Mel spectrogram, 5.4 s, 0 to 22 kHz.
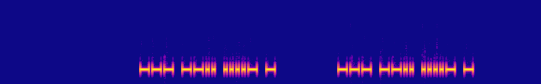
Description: Morse code, heard as a keyed tone, about 40 wpm, 700 Hz. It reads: OZ4T OZ4T
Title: DXCC-100 Call Signs - 4 Characters - Repeated 2x - 40wpm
